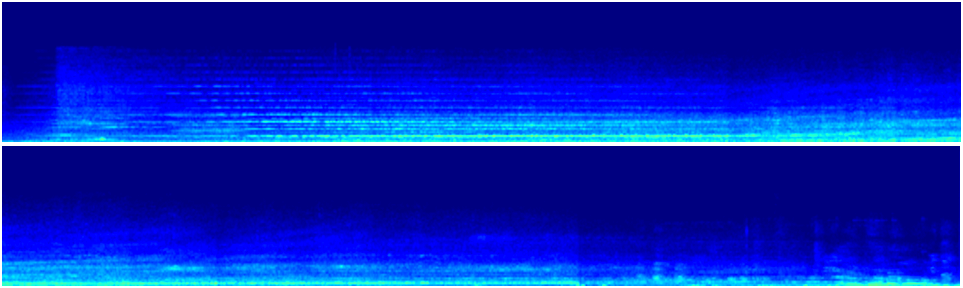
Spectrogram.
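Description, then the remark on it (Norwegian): A T-bane metro train runs along the line near Økern station with a steady, loud rumble and rising electric motor whine, the tonal pitch climbing and shifting as it accelerates, continuous throughout. “Med Lørenbanen har annethvert tog på Grorudbanen fått en snarvei fra Økeren via Løren, direkte til Sinsen”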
